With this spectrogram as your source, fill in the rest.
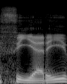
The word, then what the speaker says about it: Fieri: thing about about him actually pronounced a Guy Fieri but it's spelled Fieri yeah yeah he's a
